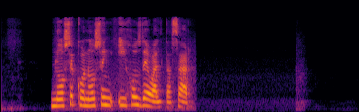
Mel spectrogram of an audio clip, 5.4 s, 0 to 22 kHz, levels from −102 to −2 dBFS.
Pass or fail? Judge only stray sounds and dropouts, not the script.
pass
